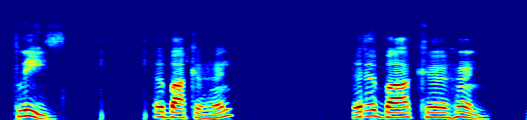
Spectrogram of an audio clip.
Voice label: Amharic Please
